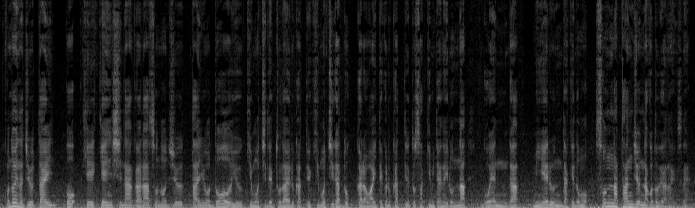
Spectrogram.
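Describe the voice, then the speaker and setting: A man with a very deep, low voice talks fairly quickly, with very wide pitch swings and very even loudness. Audible room echo and noticeable background noise fill the recording. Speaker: care worker and spiritual podcaster. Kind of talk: casual monologue. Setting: walking home outdoors.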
